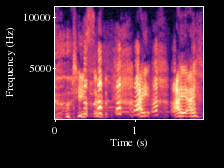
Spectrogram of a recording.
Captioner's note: laughing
